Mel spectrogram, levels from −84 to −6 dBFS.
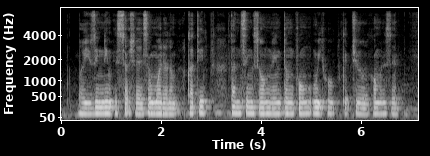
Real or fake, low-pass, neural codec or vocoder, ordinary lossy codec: real; 7.2 kHz; none; none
